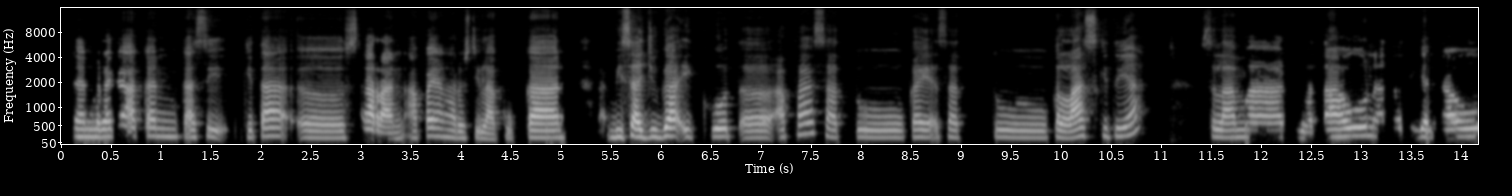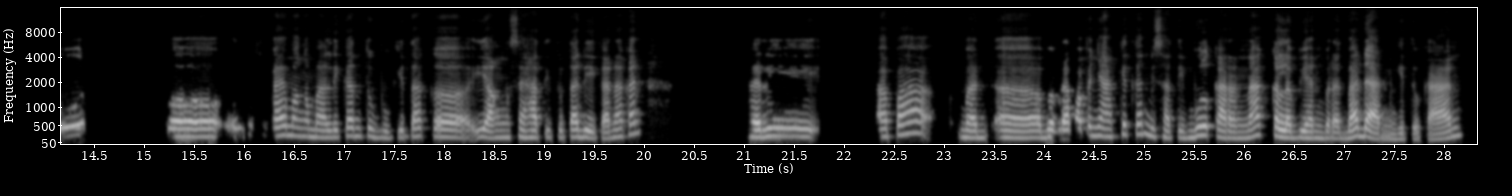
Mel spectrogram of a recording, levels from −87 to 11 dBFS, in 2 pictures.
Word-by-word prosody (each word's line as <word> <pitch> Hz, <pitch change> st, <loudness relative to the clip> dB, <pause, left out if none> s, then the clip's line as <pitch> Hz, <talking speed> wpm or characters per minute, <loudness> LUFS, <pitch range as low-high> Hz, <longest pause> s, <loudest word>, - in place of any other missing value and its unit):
dan 205 Hz, -1 st, +2 dB
mereka 205 Hz, +5 st, +2 dB, 0.2 s
akan 215 Hz, -2 st, -2 dB
kasih 375 Hz, -, -3 dB, 0.2 s
kita, 220 Hz, +4 st, +2 dB, 0.2 s
eee, 180 Hz, -1 st, 0 dB
saran 175 Hz, -4 st, +3 dB
apa 180 Hz, +4 st, -4 dB
yang 205 Hz, -3 st, -3 dB
harus 175 Hz, -2 st, -2 dB
dilakukan, 185 Hz, +4 st, +3 dB, 0.4 s
bisa 195 Hz, +1 st, +5 dB
juga 205 Hz, +4 st, +5 dB
ikut, 210 Hz, +1 st, 0 dB
eee, 185 Hz, +1 st, -1 dB
apa, 265 Hz, +8 st, -1 dB
1 190 Hz, -6 st, -4 dB
kayak 195 Hz, -1 st, -1 dB
1 190 Hz, 0 st, -8 dB, 0.5 s
kelas 195 Hz, +4 st, +3 dB
gitu 220 Hz, -2 st, -9 dB
ya, 250 Hz, -, -1 dB, 0.6 s
selama 195 Hz, -1 st, 0 dB, 0.5 s
2 170 Hz, -2 st, -5 dB
tahun 215 Hz, +4 st, +5 dB
atau 225 Hz, +2 st, -9 dB
3 200 Hz, +1 st, +1 dB
tahun, 215 Hz, +6 st, +2 dB, 0.8 s
eee, 210 Hz, -1 st, +5 dB, 0.2 s
untuk -, -, -16 dB
supaya 230 Hz, +2 st, -1 dB
mengembalikan 205 Hz, 0 st, -3 dB
tubuh 185 Hz, -5 st, -8 dB
kita 195 Hz, +4 st, -6 dB
ke 200 Hz, -2 st, 0 dB
yang 190 Hz, -1 st, -1 dB
sehat 190 Hz, -1 st, -3 dB
itu 190 Hz, -1 st, -12 dB
tadi. 195 Hz, -3 st, 0 dB
Karena 195 Hz, +4 st, -3 dB
kan 285 Hz, +3 st, -3 dB, 1.1 s
dari, 215 Hz, -, +2 dB, 0.6 s
apa, 265 Hz, -, -1 dB, 0.3 s
ban 180 Hz, -2 st, -1 dB
eee, 180 Hz, -1 st, +1 dB
beberapa 200 Hz, +2 st, +2 dB
penyakit 230 Hz, +1 st, -3 dB
kan 275 Hz, -, -2 dB
bisa 205 Hz, -3 st, -6 dB
timbul 185 Hz, +8 st, 0 dB
karena 180 Hz, +5 st, 0 dB
kelebihan 180 Hz, -5 st, +2 dB
berat 165 Hz, -2 st, -3 dB
badan, 210 Hz, -6 st, +3 dB
gitu 150 Hz, 0 st, -10 dB
kan. 160 Hz, +11 st, -2 dB
200 Hz, 120 wpm, -24 LUFS, 185-220 Hz, 1.1 s, bisa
